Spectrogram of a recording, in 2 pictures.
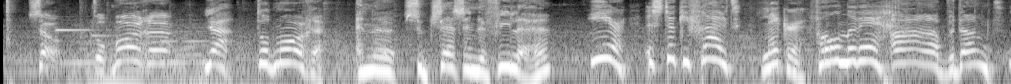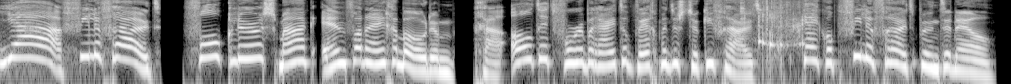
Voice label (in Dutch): Wervende voice over zonder muziek; Filefruit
